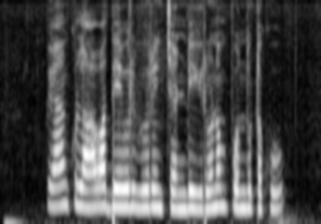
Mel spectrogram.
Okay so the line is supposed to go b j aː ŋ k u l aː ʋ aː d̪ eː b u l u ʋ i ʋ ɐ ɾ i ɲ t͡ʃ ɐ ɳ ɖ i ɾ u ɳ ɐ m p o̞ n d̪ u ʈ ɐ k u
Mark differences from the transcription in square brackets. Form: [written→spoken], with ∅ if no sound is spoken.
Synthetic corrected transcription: b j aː ŋ k u l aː ʋ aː d̪ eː [b→w] u l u ʋ i ʋ ɐ ɾ i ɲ t͡ʃ ɐ ɳ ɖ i ɾ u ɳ ɐ m p o̞ n d̪ u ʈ ɐ k u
